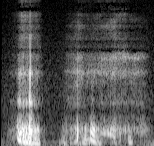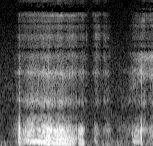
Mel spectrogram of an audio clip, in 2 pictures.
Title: loud snoring dog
